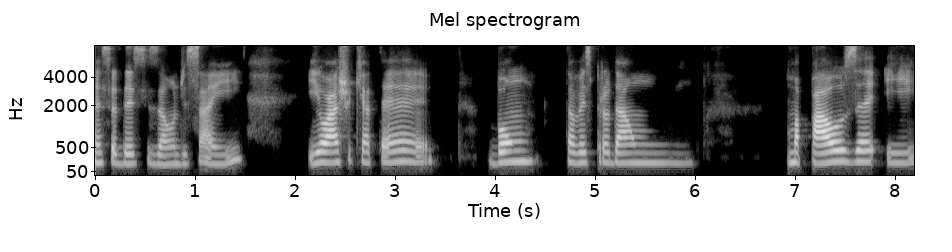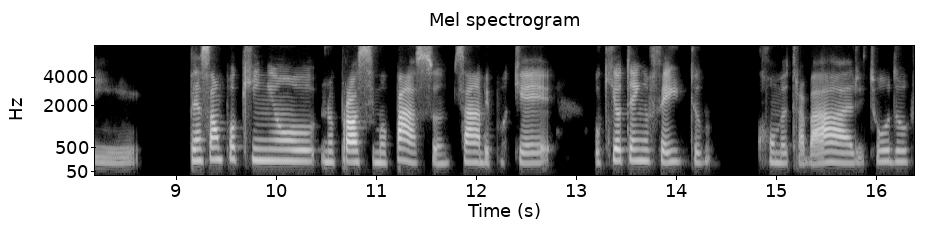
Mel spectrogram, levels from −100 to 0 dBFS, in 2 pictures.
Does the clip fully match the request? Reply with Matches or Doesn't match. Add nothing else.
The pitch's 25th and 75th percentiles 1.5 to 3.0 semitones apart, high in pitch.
Matches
